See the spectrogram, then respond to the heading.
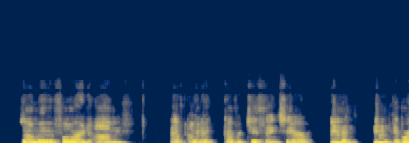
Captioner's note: clearing throat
